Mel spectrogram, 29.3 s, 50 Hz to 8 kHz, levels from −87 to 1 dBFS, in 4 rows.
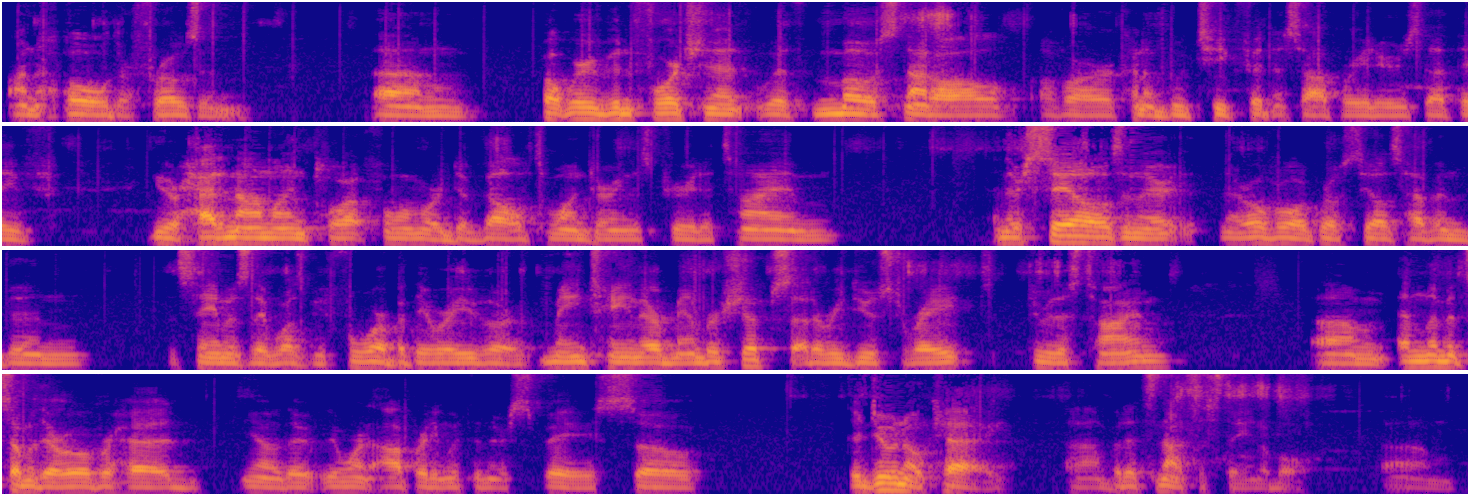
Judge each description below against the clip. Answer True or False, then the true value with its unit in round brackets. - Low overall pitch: True (90 Hz)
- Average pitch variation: False (2.3 semitones)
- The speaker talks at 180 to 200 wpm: True (190 wpm)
